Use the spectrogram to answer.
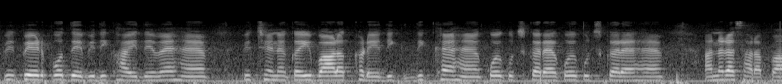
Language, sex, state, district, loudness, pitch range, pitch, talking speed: Hindi, female, Haryana, Jhajjar, -18 LUFS, 185-205 Hz, 195 Hz, 190 wpm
